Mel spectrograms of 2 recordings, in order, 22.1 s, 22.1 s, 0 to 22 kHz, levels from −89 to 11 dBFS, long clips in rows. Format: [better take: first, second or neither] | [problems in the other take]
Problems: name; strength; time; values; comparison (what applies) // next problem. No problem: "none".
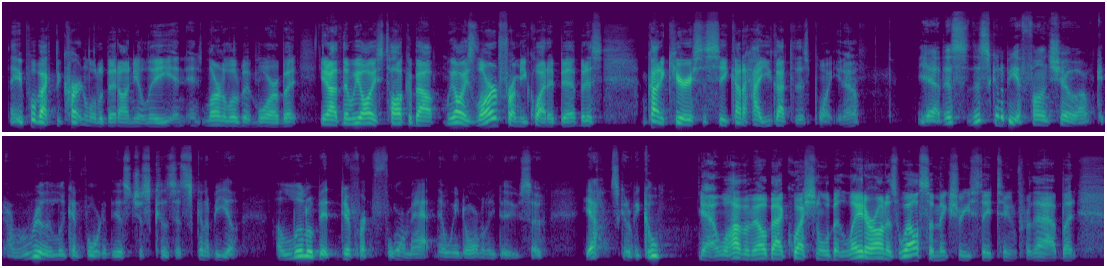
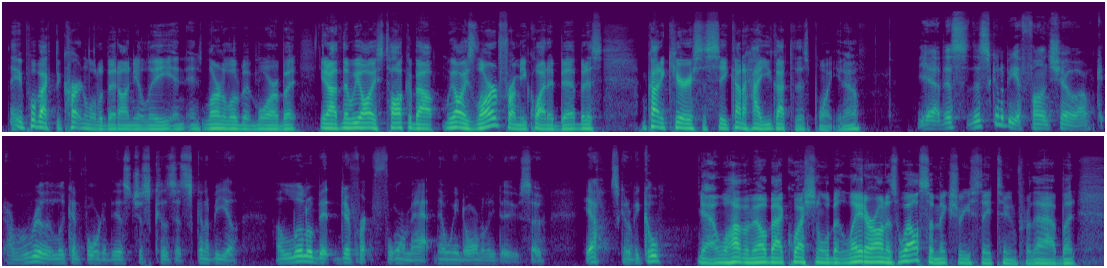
second | thin; very; fading below 300 Hz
